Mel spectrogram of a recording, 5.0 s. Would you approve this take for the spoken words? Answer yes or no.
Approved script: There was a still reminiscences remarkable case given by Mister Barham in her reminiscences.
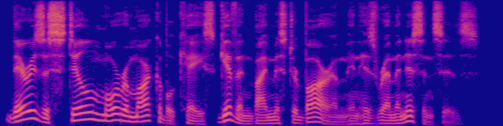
no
